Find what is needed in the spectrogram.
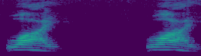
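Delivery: "ওয়াই" as a short "wai", no h; silent h. Shown as a demonstration. Teacher giving learners the correct form of why, "ওয়াই" with silent h. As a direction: open "ওয়াই" straight on a w. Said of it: "এখানে সঠিক উচ্চারণটা হচ্ছে".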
